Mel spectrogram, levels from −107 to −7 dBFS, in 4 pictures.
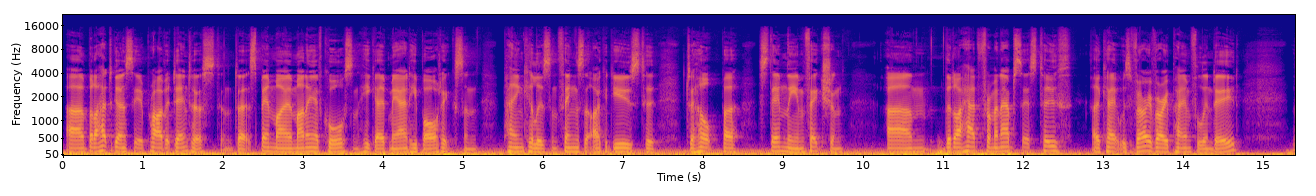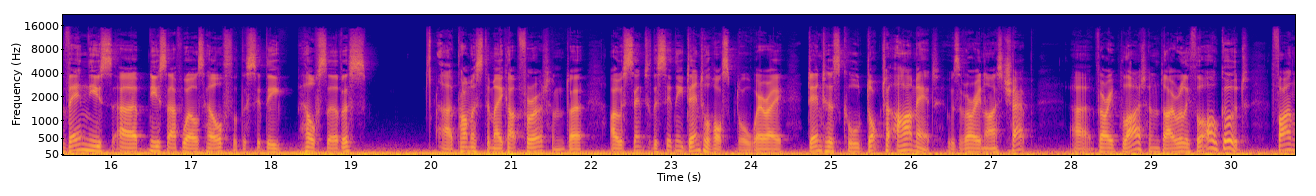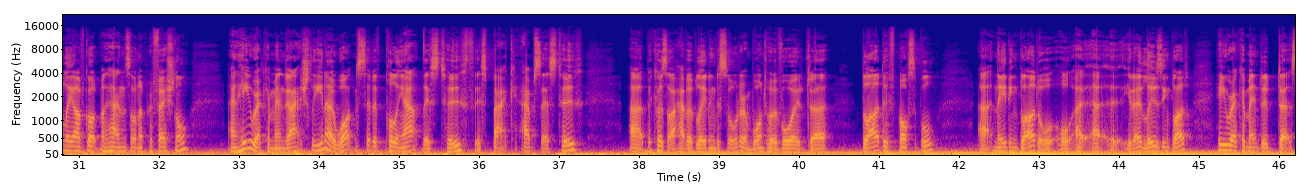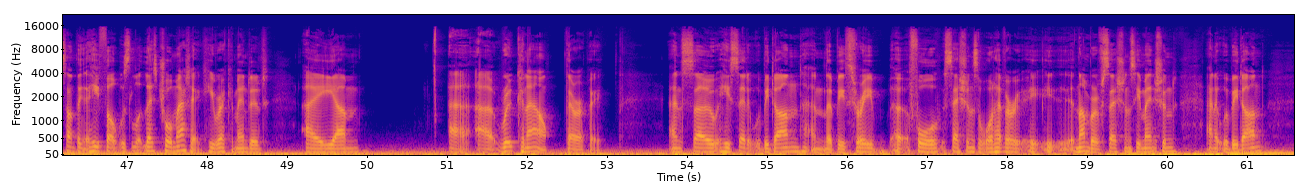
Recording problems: low rumble; faint; throughout; 25 dB below the speech

